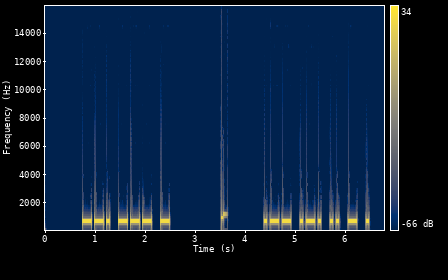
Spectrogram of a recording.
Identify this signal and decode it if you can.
Morse code, heard as a keyed tone, about 20 wpm, 700 Hz. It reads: GOT WRITE
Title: Sentences from Top 300 Words - New Word Drill - 20wpm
